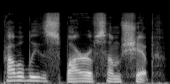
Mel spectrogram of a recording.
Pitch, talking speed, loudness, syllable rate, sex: 145 Hz, 210 wpm, -16 LUFS, 4.8 syllables/s, male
